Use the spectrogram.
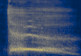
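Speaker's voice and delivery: loud, high gasp of horror; shocked gasp. Acted. Teacher hears the silly answer, loud high gasp. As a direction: gasp as if scandalised.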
